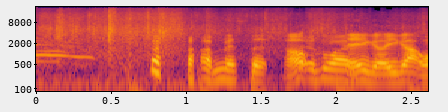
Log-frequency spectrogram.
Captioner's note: leaves rustling; laughter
